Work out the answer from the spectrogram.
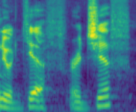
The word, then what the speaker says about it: GIF: a gift or a jiff is it pronounced jiff it's gift a gift well the creator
